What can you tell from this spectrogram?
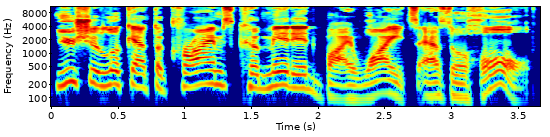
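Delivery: high mock voice of an arguer; mocking objector. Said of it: "the argument comes up".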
